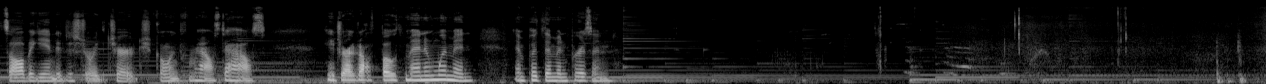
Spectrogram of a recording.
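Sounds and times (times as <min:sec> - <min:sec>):
speech: 0:00.0 - 0:06.3
dogs whining and whimpering: 0:07.7 - 0:11.1.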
